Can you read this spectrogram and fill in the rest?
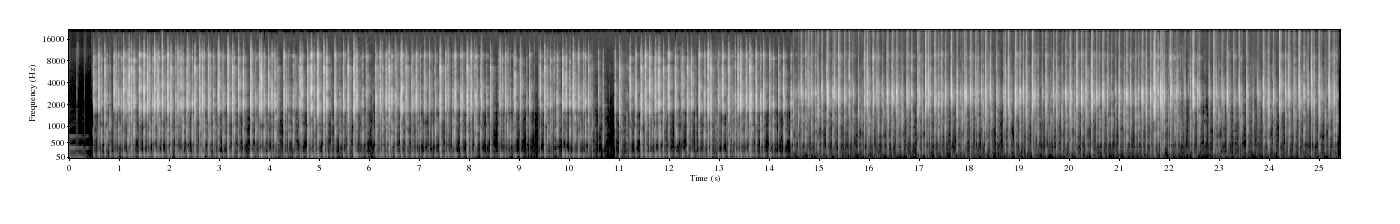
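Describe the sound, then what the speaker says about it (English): Continuous rapid typing on a Chilkey Slice 75HE keyboard fitted with WS Flux switches, a close, dense clatter of key presses that pauses briefly once before resuming at a steady pace. "Let's do a quick sound test."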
